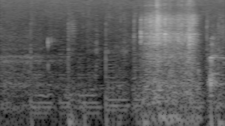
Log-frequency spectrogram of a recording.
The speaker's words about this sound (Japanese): カーテンを開けるとそして閉めると開けるあ今日もいい天気そうですね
